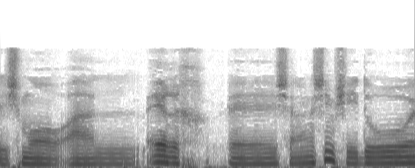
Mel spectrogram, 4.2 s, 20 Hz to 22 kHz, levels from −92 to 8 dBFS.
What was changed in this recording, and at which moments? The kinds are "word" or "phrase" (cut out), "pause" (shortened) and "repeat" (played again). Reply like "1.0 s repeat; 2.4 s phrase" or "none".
1.5 s word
